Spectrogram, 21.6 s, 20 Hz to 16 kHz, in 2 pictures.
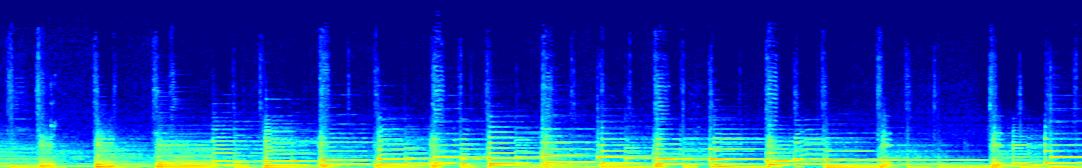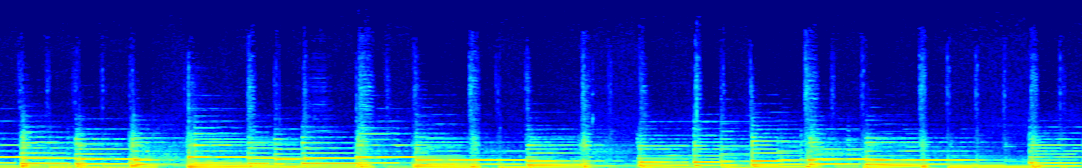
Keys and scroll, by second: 10.7 ctrl+shift+e.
